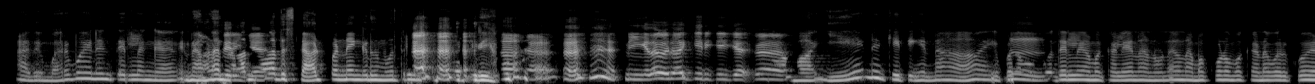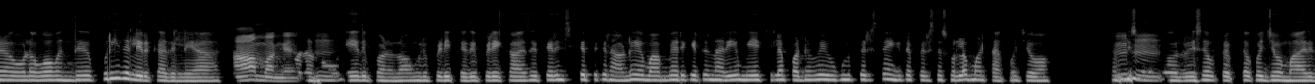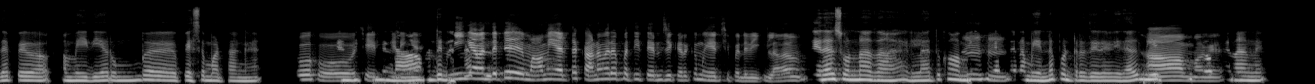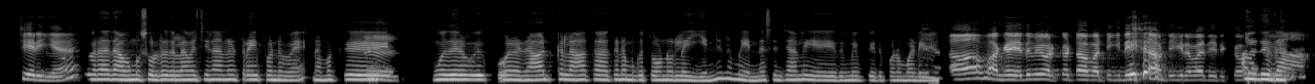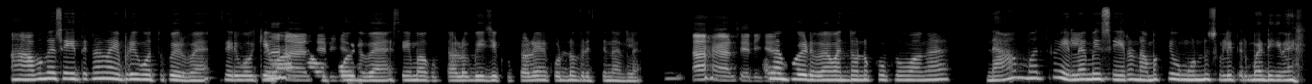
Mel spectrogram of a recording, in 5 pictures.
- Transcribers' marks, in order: laughing while speaking: "ஆனா, நான் தான் அத ஸ்டார்ட் பண்ணேங்கிறது மாத்திரம் நல்லா தெரியும்"; distorted speech; in English: "ஸ்டார்ட்"; laughing while speaking: "நீங்க தான் உருவாக்கிிருக்கீங்க. அ"; static; in English: "ரிசர்வ் டைப்"; mechanical hum; in English: "ட்ரை"; laughing while speaking: "ஆமாங்க. எதுவுமே ஒர்க் அவுட் ஆவ மாட்டேங்கிதே! அப்பிடிங்கிற மாரி இருக்கும்"; in English: "ஒர்க் அவுட்"; laughing while speaking: "சொல்லி தர மாாட்டேங்கிறாங்க"
- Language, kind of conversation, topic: Tamil, podcast, நீங்கள் உருவாக்கிய புதிய குடும்ப மரபு ஒன்றுக்கு உதாரணம் சொல்ல முடியுமா?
